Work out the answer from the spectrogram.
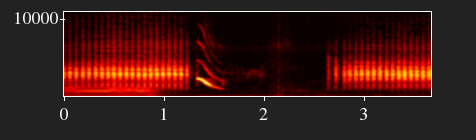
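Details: Common iora, described as a female calling in the wild and used as a lure to excite other ioras: a fast, buzzy, pulsed trill about thirteen beats a second, broken by one sharp, falling whistle and a short pause before the trill resumes.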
